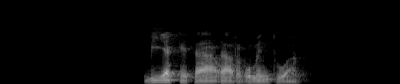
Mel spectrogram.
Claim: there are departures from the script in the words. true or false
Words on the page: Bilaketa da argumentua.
false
